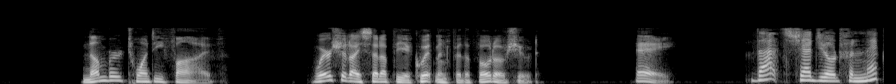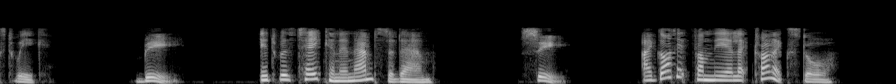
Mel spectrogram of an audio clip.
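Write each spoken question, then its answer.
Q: Where should I set up the equipment for the photo shoot?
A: A: That's scheduled for next week.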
